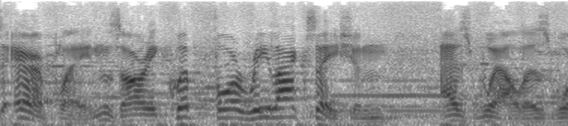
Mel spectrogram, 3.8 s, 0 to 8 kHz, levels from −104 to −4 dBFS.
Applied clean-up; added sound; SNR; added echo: none; none; none; none.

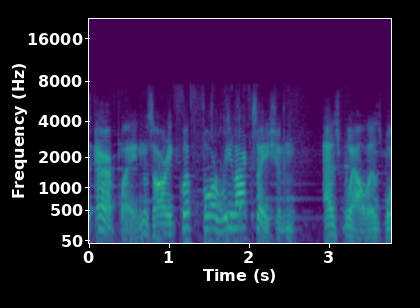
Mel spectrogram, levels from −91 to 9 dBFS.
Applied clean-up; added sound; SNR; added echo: neural mask model RNNoise.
